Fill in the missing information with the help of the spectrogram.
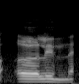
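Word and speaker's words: Öhlins: ของ จีน นะ ฮะ ที่ คน ไทย เรียก โอลิน น่ะ อ่า ของ ที่ อ่าน ว่า เอิน เอิน จาก สวีเดน นะ ฮะ เอิน นะ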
